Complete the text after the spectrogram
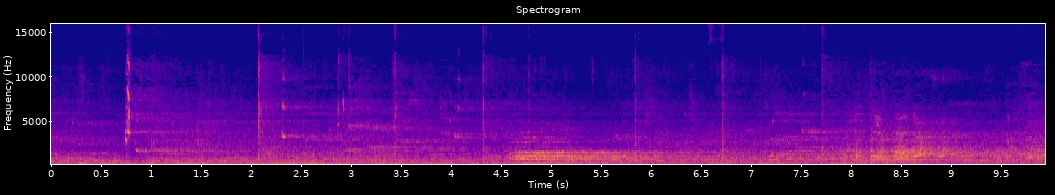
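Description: Badminton rackets strike shuttlecocks with sharp pops.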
